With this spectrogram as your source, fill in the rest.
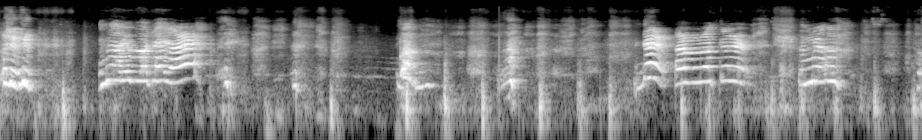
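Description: A toddler babbles and squeals loudly up close.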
